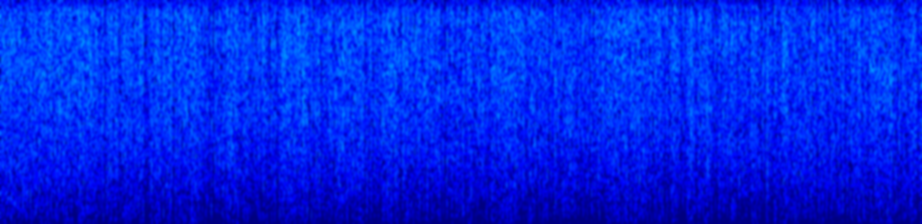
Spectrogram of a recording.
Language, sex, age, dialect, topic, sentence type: Chhattisgarhi, female, 36-40, Central, agriculture, statement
